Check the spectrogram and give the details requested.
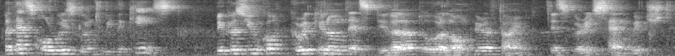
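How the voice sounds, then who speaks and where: Brisk and mellow, a middle-aged man's fairly high voice carries an anecdote-filled conference talk in a large convention hall. He tags points with "right?" and drives toward rhythmic, emphatic punchlines. The distant mic leaves the sound echoey with a little hiss or hum.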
